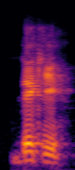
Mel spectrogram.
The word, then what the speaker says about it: Dicke: He's the franchise Will Dicke. Is it Dicke or Dick? Dicke. Dicke. Said it right.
